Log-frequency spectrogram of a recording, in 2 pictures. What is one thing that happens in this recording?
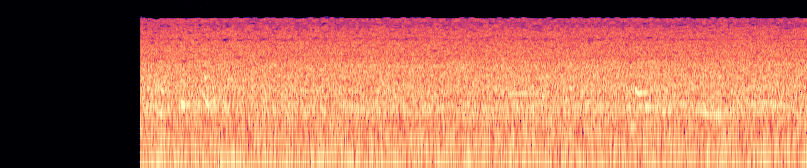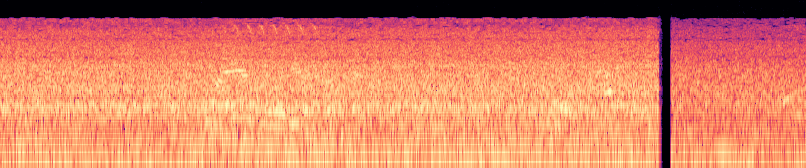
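A river rushes over a weir.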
